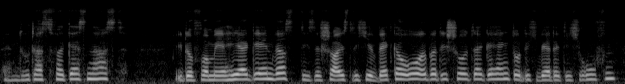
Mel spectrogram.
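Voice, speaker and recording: A woman's voice: on the high side, steady tone, a little fast, warm tone, lightly acted. A woman playing a mournful, visionary young wife in a poetic radio play, with solemn, incantatory delivery. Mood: reproachful.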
